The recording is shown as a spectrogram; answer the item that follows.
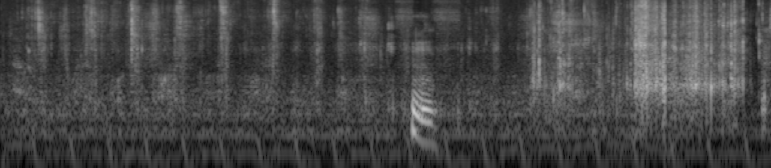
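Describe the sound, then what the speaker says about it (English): McDonald's french fries, skinny and lightly salted, crunched in a few close bites, with a sharper burst of crunching near the end amid background voices and rustling. "Let's try these McDonald's fries."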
